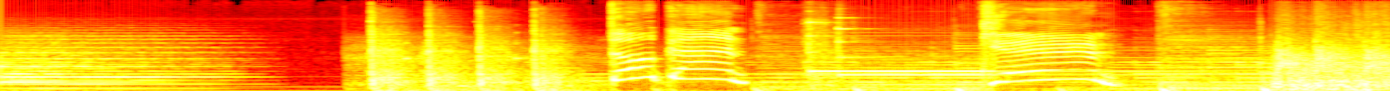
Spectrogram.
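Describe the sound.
A doorbell chime rings out and fades away over a second or so. It is followed by a flurry of sharp knocks and clatter, with excited voices calling out over the noise.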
